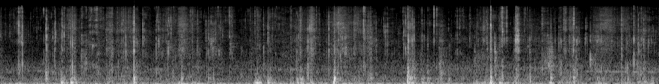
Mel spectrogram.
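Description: Close-miked crunching and chewing of churmur, a chaat of crushed crisp puri and potato, eaten by hand: irregular sharp crisp crunches and wet mouth sounds.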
